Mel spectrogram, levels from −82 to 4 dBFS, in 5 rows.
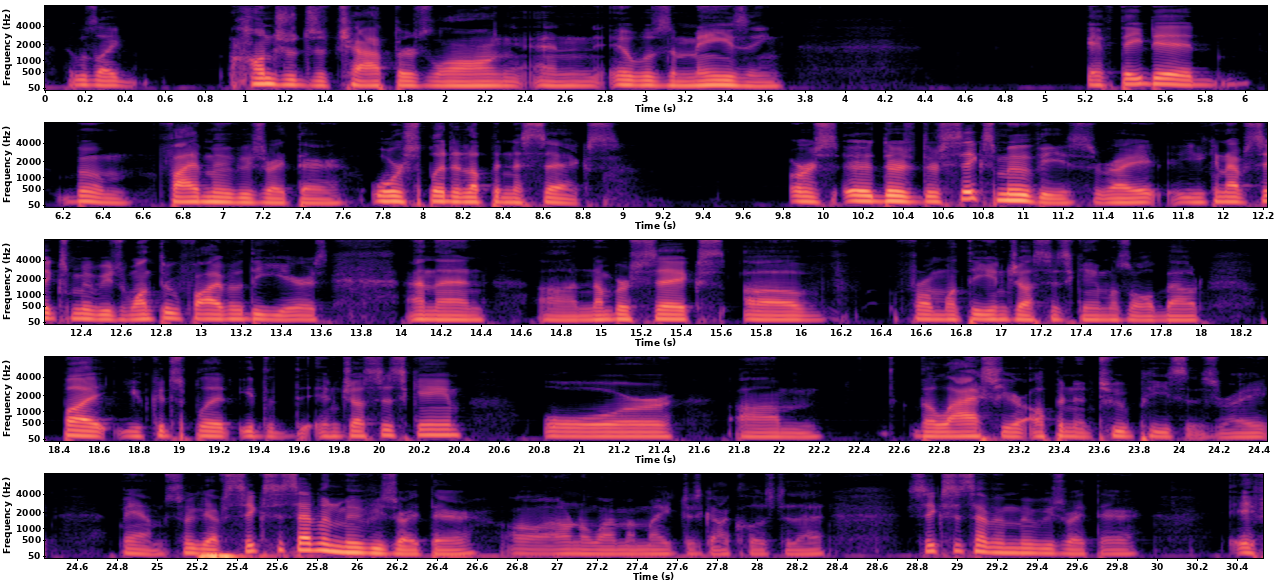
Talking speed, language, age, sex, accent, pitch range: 205 wpm, English, 20-39, male, American, 105-125 Hz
